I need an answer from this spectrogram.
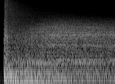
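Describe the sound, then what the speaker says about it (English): A big metallic gong hit layered into a cinematic trailer impact, with a sharp attack and a deep, rusty metallic roar that rings and slowly decays over two seconds. "which one of them has this big gong thing."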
